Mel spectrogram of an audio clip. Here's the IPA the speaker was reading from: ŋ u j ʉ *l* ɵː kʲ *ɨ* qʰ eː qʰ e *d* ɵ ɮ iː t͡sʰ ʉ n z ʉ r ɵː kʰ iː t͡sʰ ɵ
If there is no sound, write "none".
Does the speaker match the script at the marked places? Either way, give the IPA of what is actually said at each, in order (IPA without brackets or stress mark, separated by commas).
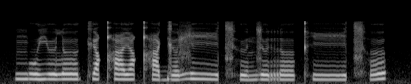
l, ɨ, ɡʲ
